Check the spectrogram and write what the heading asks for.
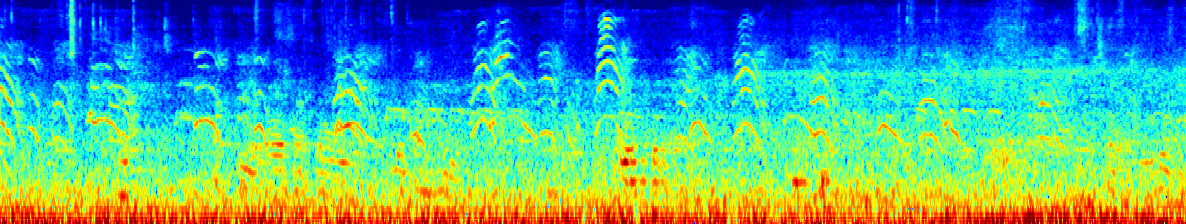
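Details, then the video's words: Tiny abandoned kittens mewing over and over, short high arched cries overlapping one another at an uneven pace, with a steady low rumble underneath. "The smallest abandoned kittens on the world"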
